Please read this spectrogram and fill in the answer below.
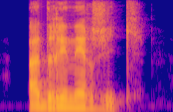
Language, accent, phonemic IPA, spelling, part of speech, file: French, France, /a.dʁe.nɛʁ.ʒik/, adrénergique, adjective, LL-Q150 (fra)-adrénergique.wav
- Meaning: adrenergic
